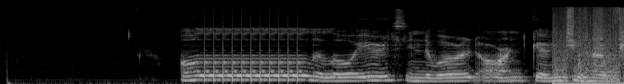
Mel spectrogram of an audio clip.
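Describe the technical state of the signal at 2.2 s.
A rapid machine-gun stutter is audible at 2.2 s: one 93 ms fragment of speech repeats exactly, about 11 times per second, from 2.04 s to 3.07 s. This is a system hang loop. The computer or audio driver stalled, and the sound hardware kept replaying the same ring buffer in place of fresh audio. A loop length of 93 ms fits a 4096-sample buffer, and the fragment cycles 11 times before normal playback resumes.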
